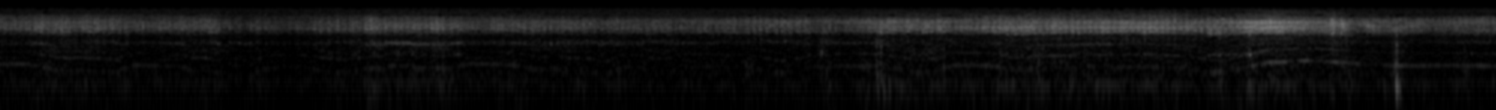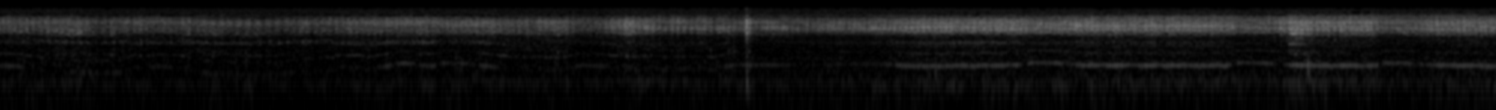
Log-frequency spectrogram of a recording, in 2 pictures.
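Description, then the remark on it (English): A dental rubber cup polishing handpiece whirs steadily on the teeth for the whole stretch, its motor pitch wavering up and down as it presses and eases, over a constant hiss of suction. “Sometimes people say that the rubber cup tickles their teeth.”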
